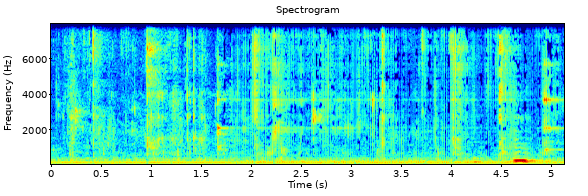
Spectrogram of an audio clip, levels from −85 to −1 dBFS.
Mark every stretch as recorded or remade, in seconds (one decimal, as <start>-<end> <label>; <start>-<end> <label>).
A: 0.0-1.8 recorded; 1.8-5.1 remade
